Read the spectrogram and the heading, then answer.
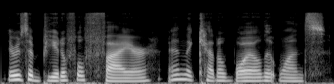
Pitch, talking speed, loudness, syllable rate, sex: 175 Hz, 195 wpm, -17 LUFS, 5.3 syllables/s, female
